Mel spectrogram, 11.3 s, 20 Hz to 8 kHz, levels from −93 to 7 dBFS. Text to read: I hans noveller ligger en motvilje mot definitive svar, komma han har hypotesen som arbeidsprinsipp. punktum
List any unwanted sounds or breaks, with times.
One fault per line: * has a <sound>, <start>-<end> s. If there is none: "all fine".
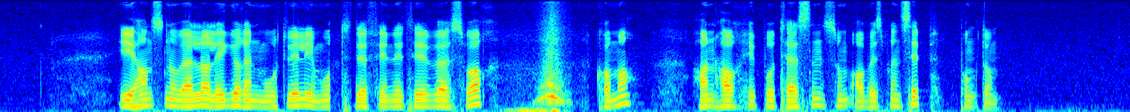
* has a dropout, 3.3-3.4 s
* has a whoosh, 5.0-5.7 s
